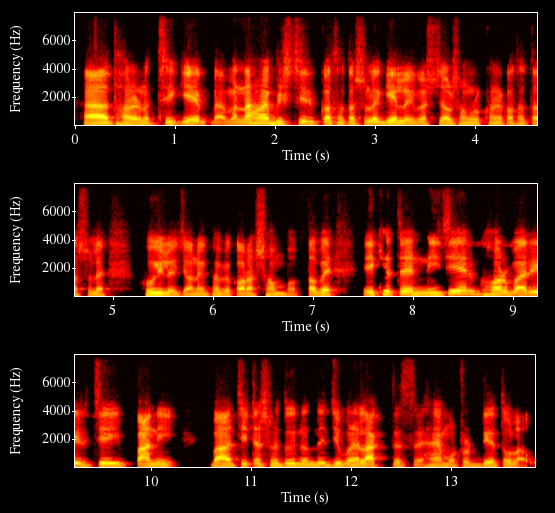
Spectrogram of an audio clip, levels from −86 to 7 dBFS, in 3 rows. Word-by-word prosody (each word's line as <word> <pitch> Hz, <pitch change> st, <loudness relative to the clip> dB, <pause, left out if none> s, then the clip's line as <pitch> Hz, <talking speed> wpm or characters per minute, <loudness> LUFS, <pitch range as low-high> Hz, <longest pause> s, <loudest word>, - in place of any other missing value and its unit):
আ -, -, +8 dB, 0.3 s
ধরেন 125 Hz, 0 st, +2 dB
হচ্ছে 130 Hz, +3 st, -8 dB
গিয়ে 135 Hz, -1 st, +4 dB, 0.2 s
আ -, -, -1 dB, 0.2 s
না -, -, +9 dB
হয় 190 Hz, -1 st, +6 dB
বৃষ্টির 140 Hz, +3 st, -2 dB
কথা 145 Hz, 0 st, +2 dB
তো -, -, +1 dB
আসলে 130 Hz, -1 st, 0 dB
গেলোই 115 Hz, -4 st, +3 dB
বাস 110 Hz, 0 st, -4 dB
জল 120 Hz, -1 st, +2 dB
সংরক্ষণের 115 Hz, 0 st, -4 dB
কথা 115 Hz, +1 st, -5 dB
তো -, -, -5 dB
আসলে 110 Hz, 0 st, -5 dB, 0.4 s
হইলোই 135 Hz, -8 st, +3 dB
যে -, -, -5 dB
অনেকভাবে 110 Hz, +1 st, -4 dB
করা 110 Hz, 0 st, +1 dB
সম্ভব। 110 Hz, -7 st, -5 dB
তবে 135 Hz, +5 st, +3 dB, 0.4 s
এক্ষেত্রে 185 Hz, +4 st, +2 dB, 0.2 s
নিজের 190 Hz, +9 st, +3 dB, 0.2 s
ঘরবাড়ির 165 Hz, 0 st, +2 dB
যেই 160 Hz, -1 st, +3 dB, 0.2 s
পানি 130 Hz, -4 st, +4 dB, 0.5 s
বা, 125 Hz, -, +6 dB, 0.2 s
যেটা 135 Hz, +1 st, -3 dB
আসলে 155 Hz, +1 st, -4 dB
দৈনন্দিন 165 Hz, +4 st, -1 dB
জীবনে 165 Hz, -1 st, 0 dB
লাগতেছে, 130 Hz, -3 st, -2 dB
হ্যা? 160 Hz, +2 st, -3 dB
মোটর 125 Hz, +1 st, -7 dB
দিয়ে 125 Hz, -1 st, 0 dB
তোলা। 115 Hz, -3 st, -3 dB
130 Hz, 170 wpm, -22 LUFS, 115-155 Hz, 0.5 s, না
